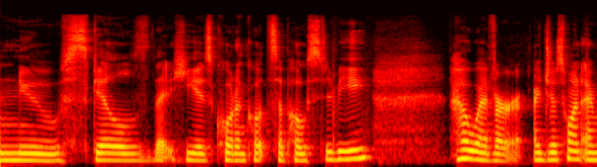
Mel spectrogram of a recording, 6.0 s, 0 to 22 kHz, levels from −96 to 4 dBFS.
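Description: Speech recording with no audible technical faults.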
